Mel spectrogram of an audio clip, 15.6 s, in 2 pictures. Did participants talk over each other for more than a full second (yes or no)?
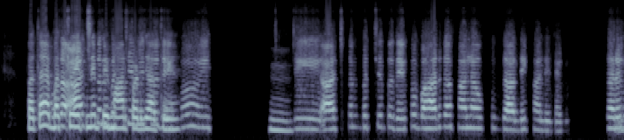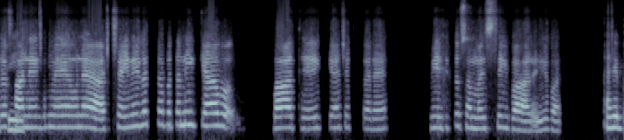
yes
